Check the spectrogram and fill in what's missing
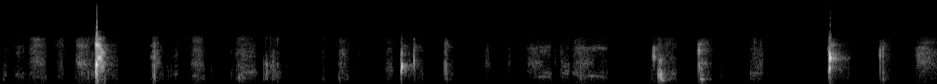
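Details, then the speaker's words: Infant with hiccups; several short, sharp, abrupt hiccups within a few seconds among soft baby noises. "You got the hiccups. You got hiccups?"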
